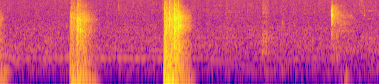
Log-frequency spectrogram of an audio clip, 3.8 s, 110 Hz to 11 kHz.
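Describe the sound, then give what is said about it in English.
A hammer bangs three times with solid, resonant thuds: two loud strikes close together, then a softer third after a pause. Nobody speaks over them. “We will now conclude this as he bangs his hammer 3 more times.”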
